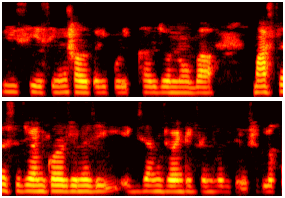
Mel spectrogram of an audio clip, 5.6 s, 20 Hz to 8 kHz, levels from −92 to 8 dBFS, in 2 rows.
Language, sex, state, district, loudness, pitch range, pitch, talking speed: Bengali, female, West Bengal, Kolkata, -25 LUFS, 180-205 Hz, 185 Hz, 180 wpm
